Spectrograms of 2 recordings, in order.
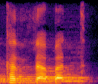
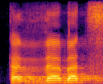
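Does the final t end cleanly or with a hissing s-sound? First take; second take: clean; hissing. First: The final t stops cleanly with little air. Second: The final t is released with a hissing s-sound. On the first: The speaker calls it right. "ta itu nggak mengalir" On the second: The speaker calls it wrong. "Banyak yang taknya itu ada S-nya"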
